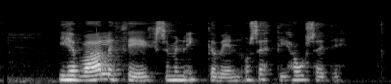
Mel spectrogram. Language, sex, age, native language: Icelandic, female, 30-39, Icelandic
